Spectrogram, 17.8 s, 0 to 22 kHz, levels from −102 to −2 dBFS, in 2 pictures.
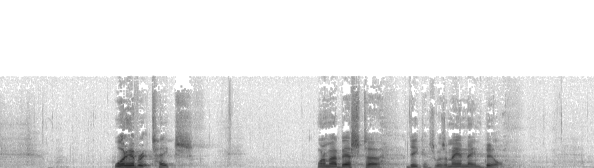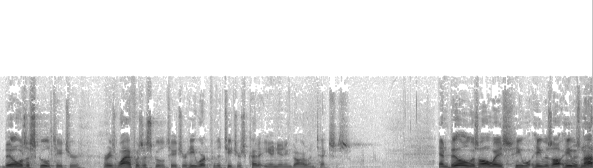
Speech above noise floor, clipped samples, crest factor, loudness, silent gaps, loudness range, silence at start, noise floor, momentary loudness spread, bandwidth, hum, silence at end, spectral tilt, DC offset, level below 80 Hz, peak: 46 dB; under 0.1%; 22 dB; -28 LUFS; none; 8 LU; 1.75 s; -73 dBFS; 17 LU; 12 kHz; none; 0 s; -5 dB/octave; under 0.1%; -74 dBFS; -6 dBFS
